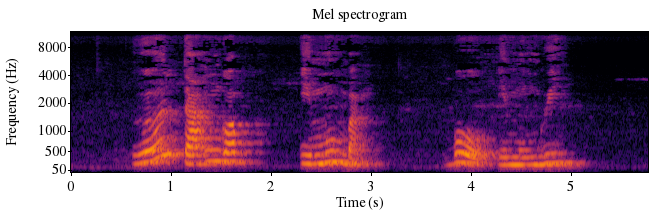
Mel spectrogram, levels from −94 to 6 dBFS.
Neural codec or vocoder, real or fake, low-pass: none; real; 10.8 kHz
